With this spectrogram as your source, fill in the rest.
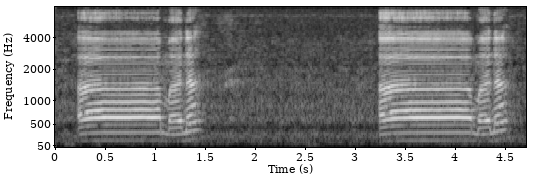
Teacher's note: آ کی آواز کو کھینچا کیونکہ اس کے بعد کھڑا زبر ہے.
